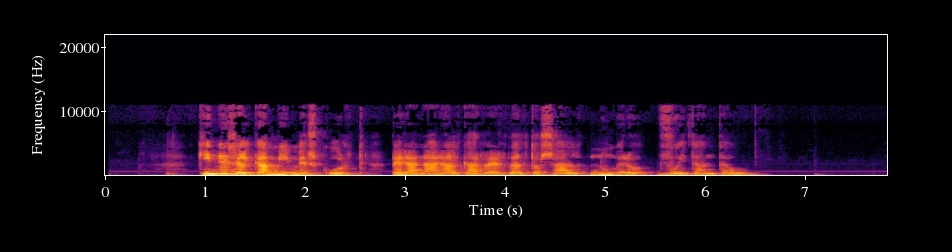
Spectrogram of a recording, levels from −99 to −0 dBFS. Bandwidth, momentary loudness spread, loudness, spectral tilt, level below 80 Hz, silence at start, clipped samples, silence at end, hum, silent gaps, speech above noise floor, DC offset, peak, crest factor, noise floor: 11.5 kHz; 13 LU; -20 LUFS; -5.5 dB/octave; -62 dBFS; 0.6 s; under 0.1%; 1.3 s; none; none; 47 dB; under 0.1%; 0 dBFS; 20 dB; -67 dBFS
